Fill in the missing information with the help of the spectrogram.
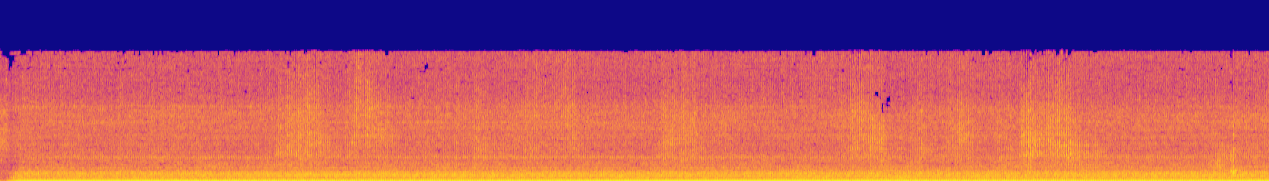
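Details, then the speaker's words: Nebulizer air compressor tested after oiling and greasing to fix weak compression: steady low mechanical hum with rapid regular pulsing, smooth and even motor sound, strong airflow; nebulizer compressor running. "هنجرب الجهاز دلوقتي ونشوف قوة الهواء بتاعته. طبعا الجهاز صوته ناعم خالص بعد التزييت والتشحيم."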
